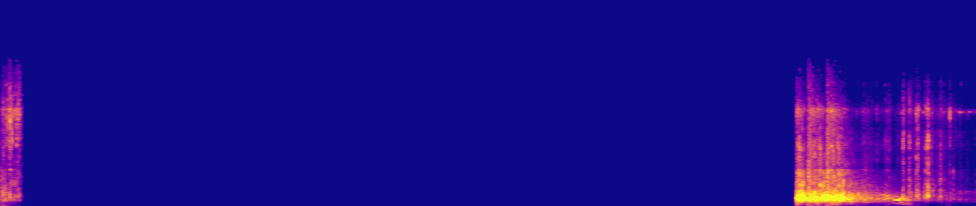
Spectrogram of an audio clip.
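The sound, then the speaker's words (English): Gunfire erupts during a police confrontation: a short sharp burst right at the start, then long silence, then a loud, dense crackling volley of shots that carries on to the end. “Shots fired. Shots fired.”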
